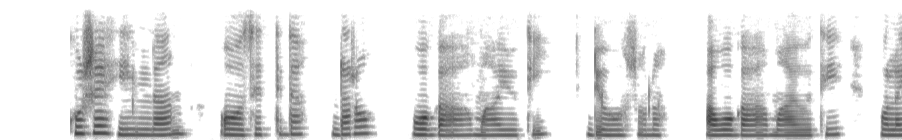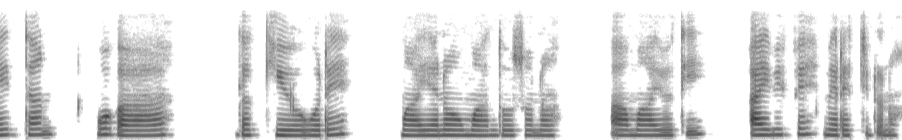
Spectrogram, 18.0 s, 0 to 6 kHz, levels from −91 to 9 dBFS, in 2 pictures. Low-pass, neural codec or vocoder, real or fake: 5.4 kHz; none; real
